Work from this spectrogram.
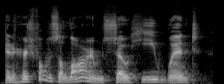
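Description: A man's voice: on the low side, lively intonation, normal speed, a bit bright. A man co-hosting a podcast, telling anecdotes in a casual conversational style and acting out the quoted dialogue. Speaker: podcast co-host. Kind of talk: casual conversational storytelling about art history.

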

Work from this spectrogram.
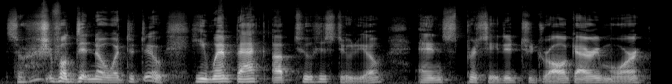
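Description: A man's voice: lowish voice, unhurried, a bit bright. A man co-hosting a podcast, telling anecdotes in a casual conversational style and acting out the quoted dialogue. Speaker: podcast co-host. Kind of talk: casual conversational storytelling about art history.

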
